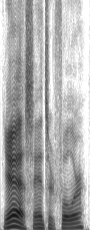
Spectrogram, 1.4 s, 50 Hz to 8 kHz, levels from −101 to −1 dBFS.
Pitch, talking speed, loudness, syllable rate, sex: 140 Hz, 135 wpm, -18 LUFS, 5.0 syllables/s, male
